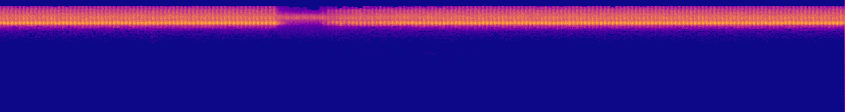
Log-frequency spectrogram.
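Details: Grasshoppers singing with no music: a very high, shrill, steady trill of rapid even pulses that runs without pause except one brief dip near the four-second mark, then resumes at the same level.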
